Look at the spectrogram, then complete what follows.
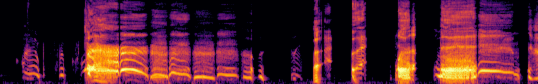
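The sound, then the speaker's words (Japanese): A close, loud burp amid a series of gasps, groans and grunting vocal noises, coming in uneven bursts separated by short silences. No clear speech. “ゲップまで出ちゃったじゃない。”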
